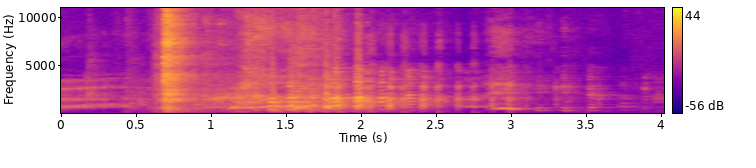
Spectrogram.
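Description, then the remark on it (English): A sudden loud crack and clatter of a chair breaking, followed by a few seconds of people laughing and chuckling. “just broke the chair.”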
